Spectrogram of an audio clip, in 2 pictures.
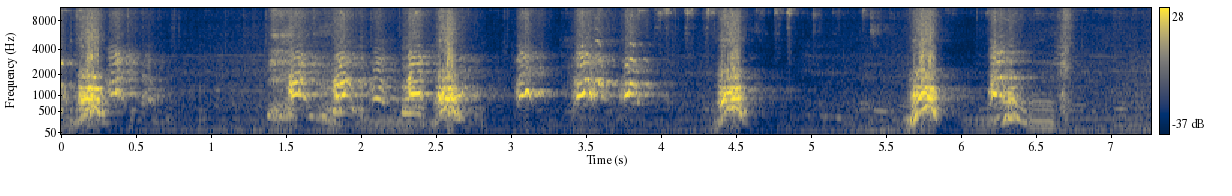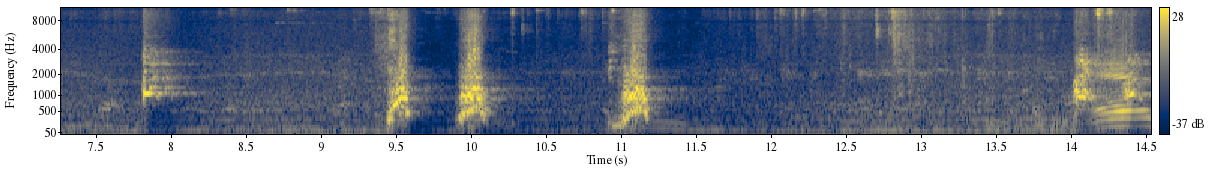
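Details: Dogs, called happy pups, giving clusters of quick barks, then more scattered single barks, with a rising whine near the end.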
